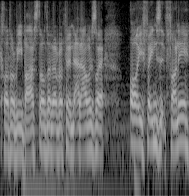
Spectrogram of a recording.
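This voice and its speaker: A Scottish accent at a fairly quick pace. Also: man. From Scotland. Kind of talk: casual chat. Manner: animated.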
